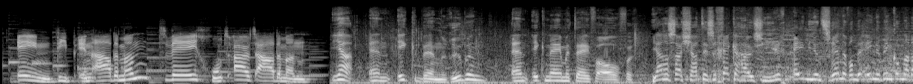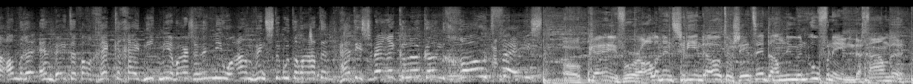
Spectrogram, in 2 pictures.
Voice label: nl voice acting

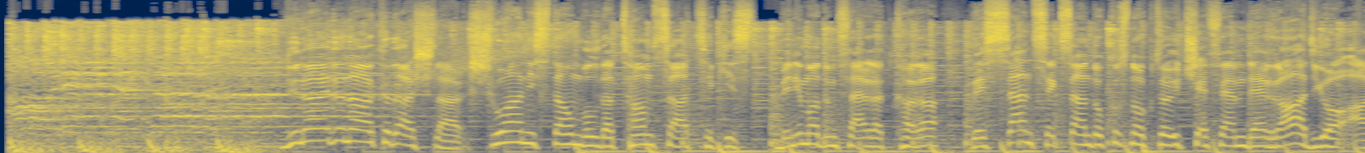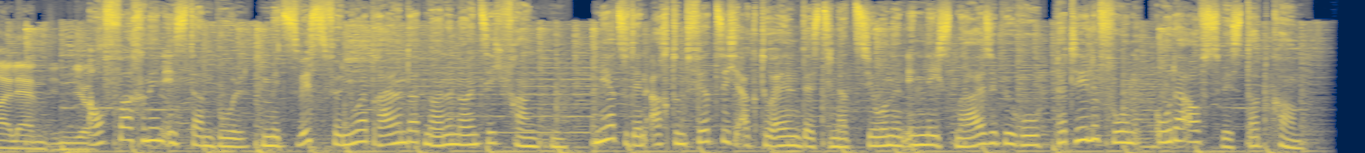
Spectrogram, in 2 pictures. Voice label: radio

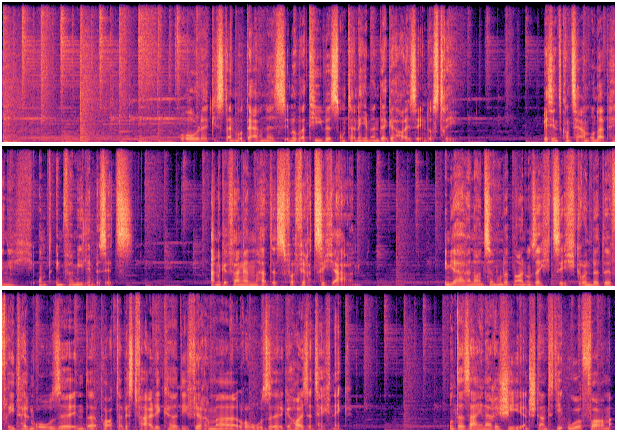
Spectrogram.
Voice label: corporate; gehause

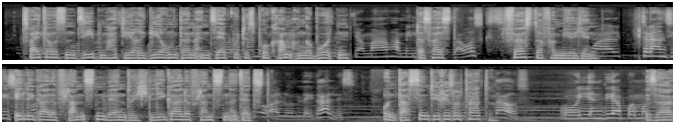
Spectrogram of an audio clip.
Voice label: voiceover

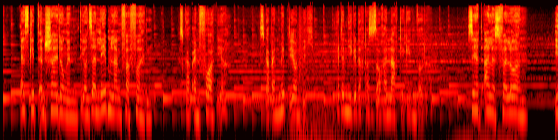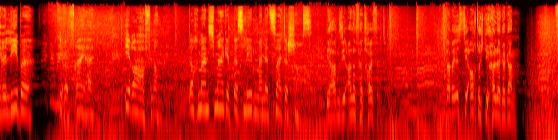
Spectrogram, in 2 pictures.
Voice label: storytelling

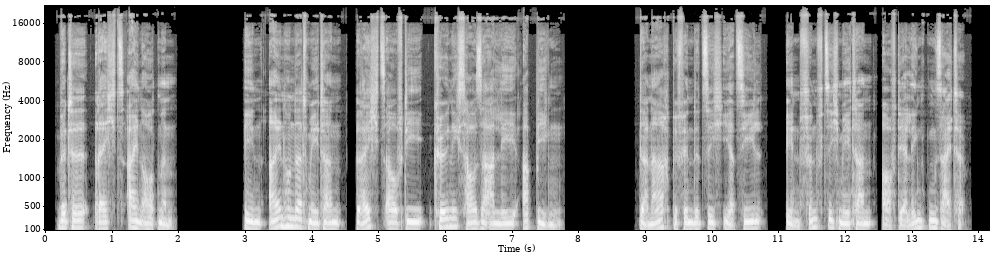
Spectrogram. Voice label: robovoice

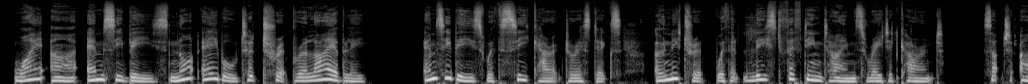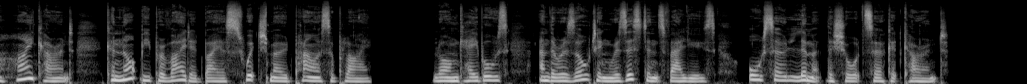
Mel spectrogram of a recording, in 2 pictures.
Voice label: stimmprobe technical

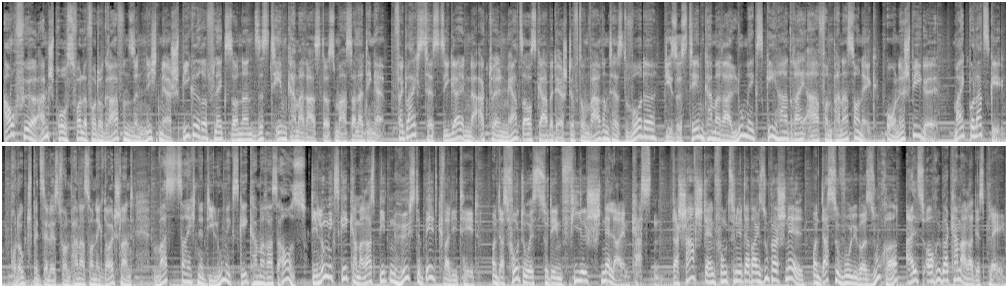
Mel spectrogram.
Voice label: infomercial; panasonic lumix

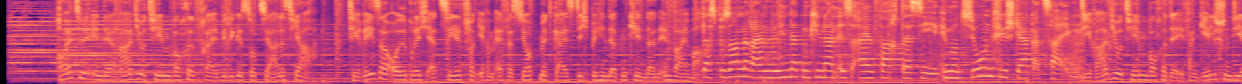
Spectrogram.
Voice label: trailer; lwt; fsj

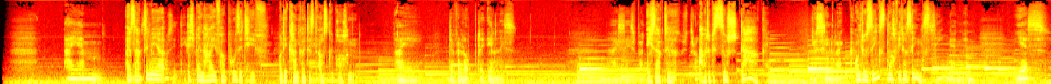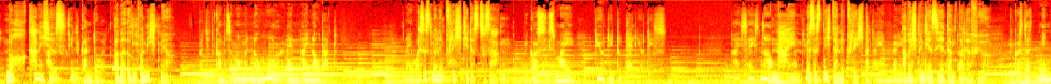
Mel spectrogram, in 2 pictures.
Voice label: voiceover

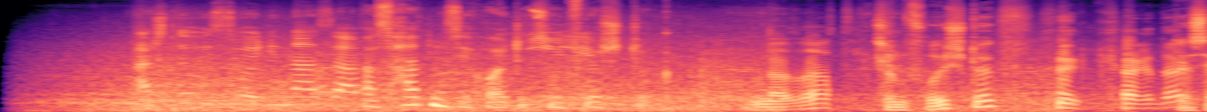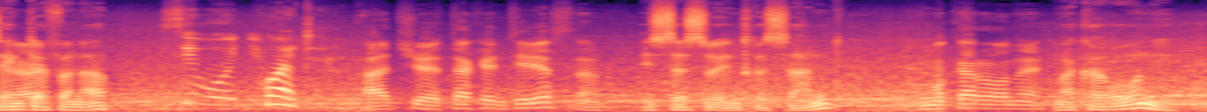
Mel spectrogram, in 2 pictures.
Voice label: feature voiceover

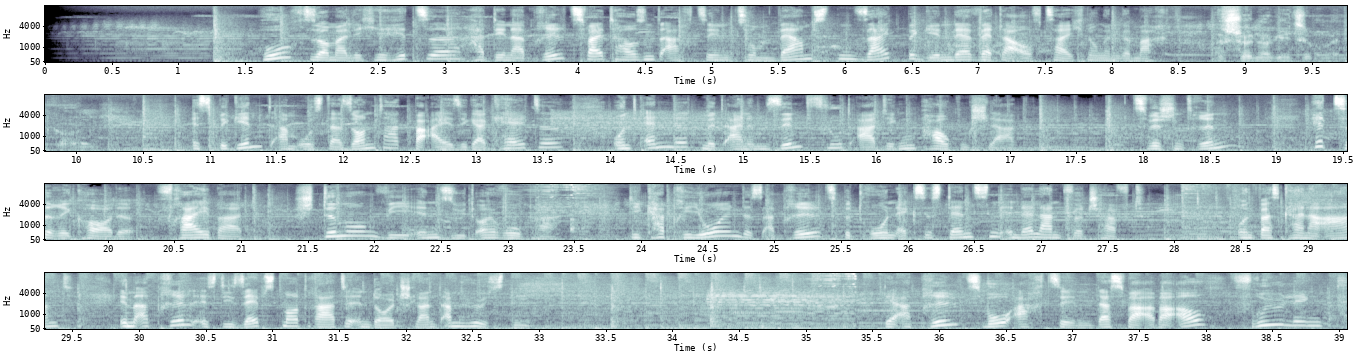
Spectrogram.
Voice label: tv voice over; quarks xl wdr

